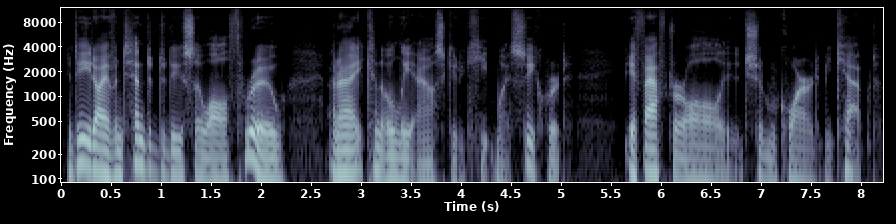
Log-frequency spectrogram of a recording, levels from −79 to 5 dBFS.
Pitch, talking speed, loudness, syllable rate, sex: 100 Hz, 205 wpm, -24 LUFS, 5.1 syllables/s, male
